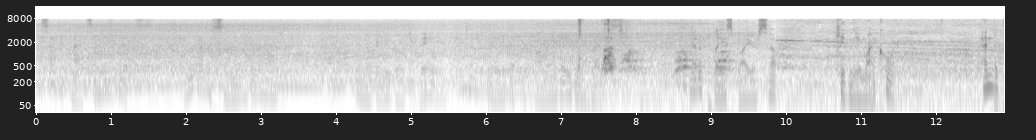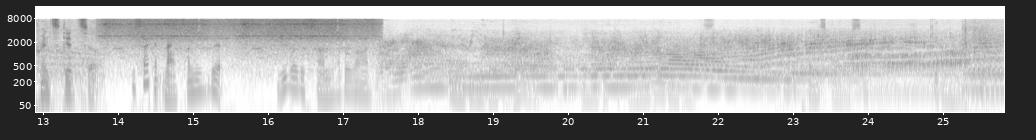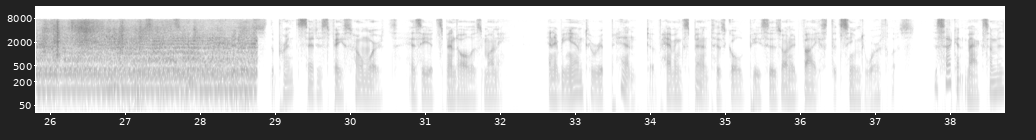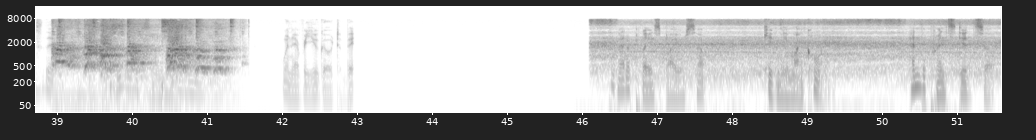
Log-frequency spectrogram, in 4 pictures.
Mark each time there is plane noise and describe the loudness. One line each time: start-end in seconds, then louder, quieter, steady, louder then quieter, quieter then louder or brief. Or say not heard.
0.0-28.8 louder
46.1-51.5 steady.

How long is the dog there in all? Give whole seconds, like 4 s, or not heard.
5 s.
